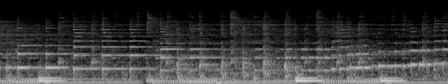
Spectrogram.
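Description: Music played from a vinyl record on a Rega P2 turntable through a phono preamp, coming over floor-standing loudspeakers in the room. A repeating bass line and plucked string instruments play, and a tone slides upward near the end.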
